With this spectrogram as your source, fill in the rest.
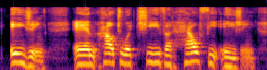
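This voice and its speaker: A woman speaks very slowly in a Brazilian accent, with ordinary pitch variation. The background is quiet. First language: Portuguese. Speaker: sleep scientist and nurse. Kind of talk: podcast interview.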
